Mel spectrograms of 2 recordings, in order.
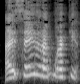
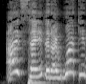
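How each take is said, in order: First: Quick high quote before the real voice; first try at the Melania line; high mock quote. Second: High, put-on accent; hammed-up foreign first lady voice; Melania voice. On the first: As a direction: start the quote high, unprepared. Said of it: "wait, let me do my Melania voice". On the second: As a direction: do a mock Melania Trump. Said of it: "let me do my Melania voice".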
